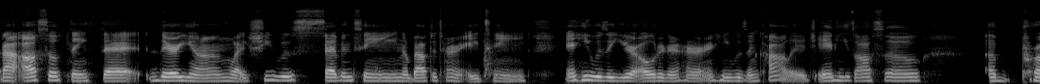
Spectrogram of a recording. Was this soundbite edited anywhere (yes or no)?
no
